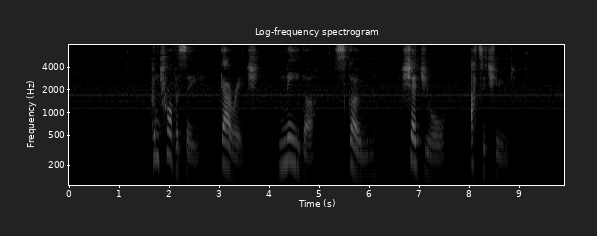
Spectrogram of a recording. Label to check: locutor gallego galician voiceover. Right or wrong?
Wrong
